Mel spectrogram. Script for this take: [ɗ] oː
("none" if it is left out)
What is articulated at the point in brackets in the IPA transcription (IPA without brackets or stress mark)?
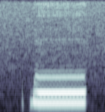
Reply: ɓ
